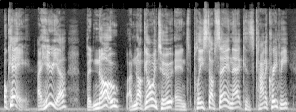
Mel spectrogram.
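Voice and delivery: exasperated plea. Retold or imitated. Pleading with the voice.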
